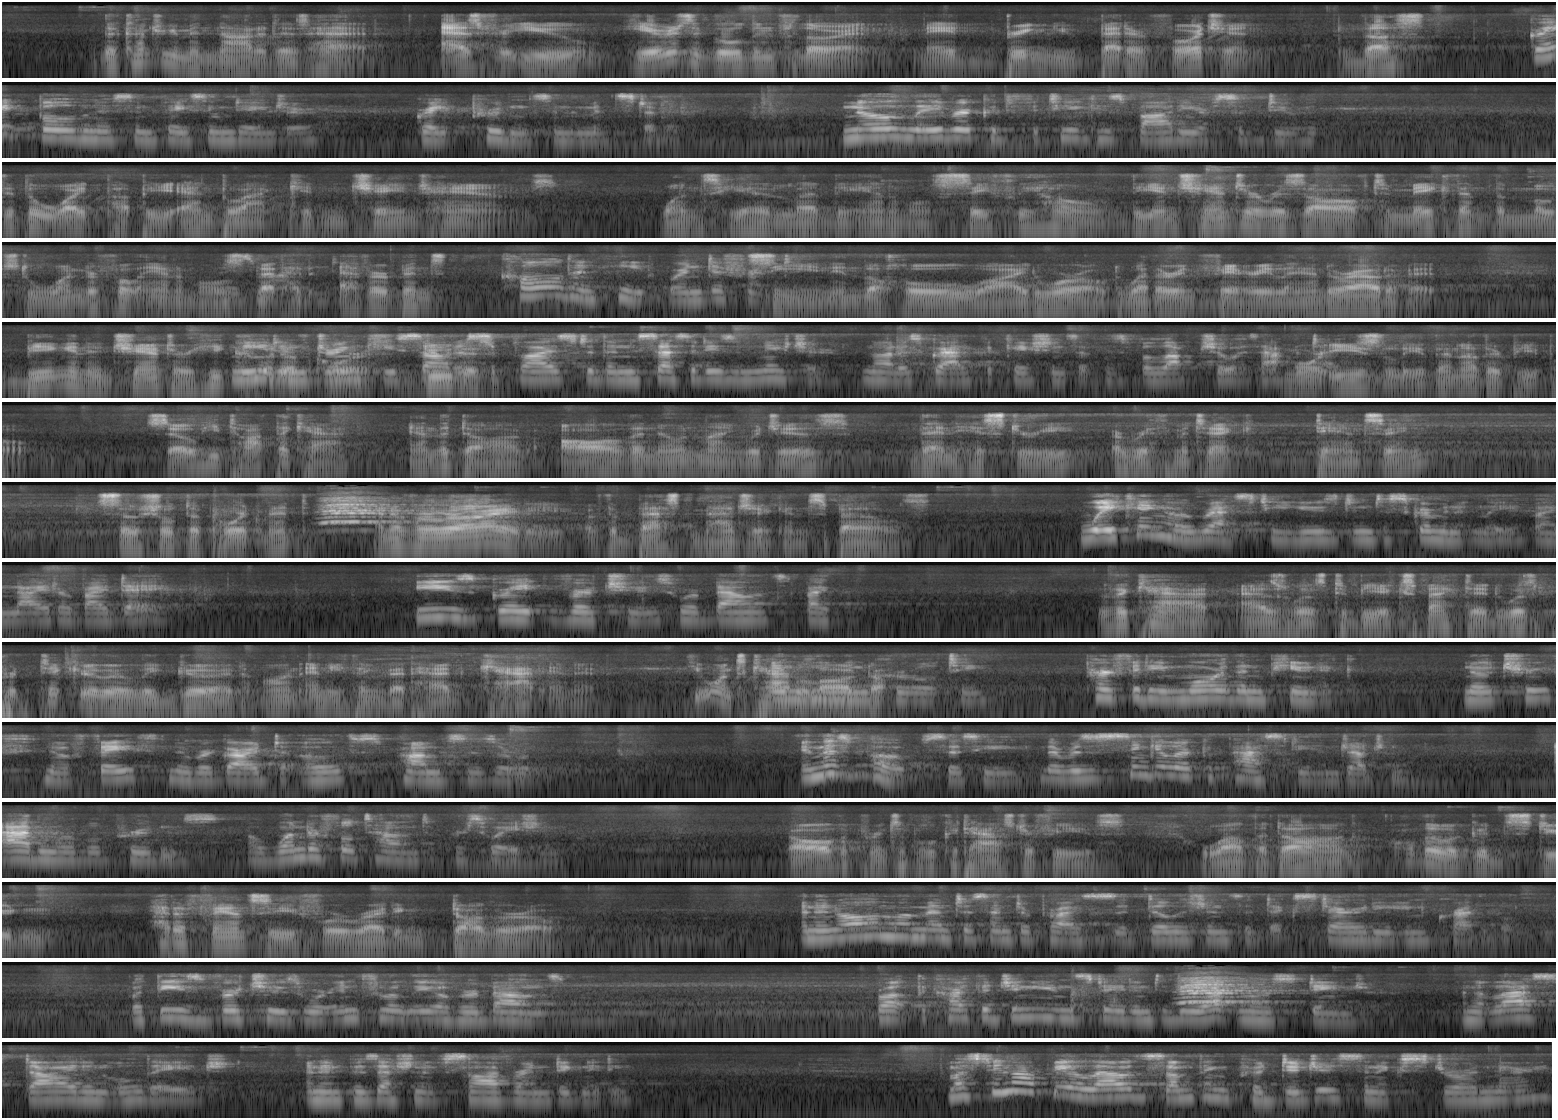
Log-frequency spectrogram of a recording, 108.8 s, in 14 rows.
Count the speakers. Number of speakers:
two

